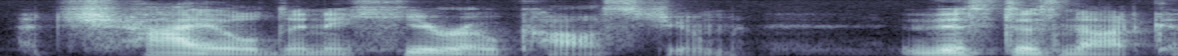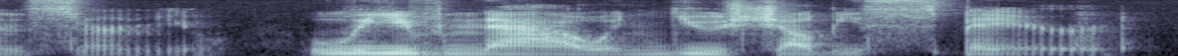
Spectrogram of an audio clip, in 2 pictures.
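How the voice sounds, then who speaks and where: Cold-blooded male killer acted by a man, deep register, stately scornful threats, audiobook villain. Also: very animated, a little slow, creaky, a little mellow, exaggerated voice. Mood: cold warning. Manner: menacing, formal, contemptuous.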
